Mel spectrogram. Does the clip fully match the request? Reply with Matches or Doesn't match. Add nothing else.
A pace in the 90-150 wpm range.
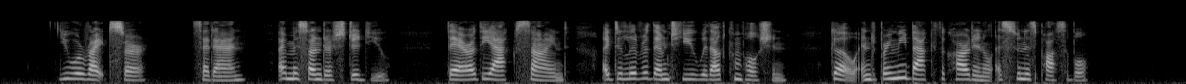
Doesn't match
